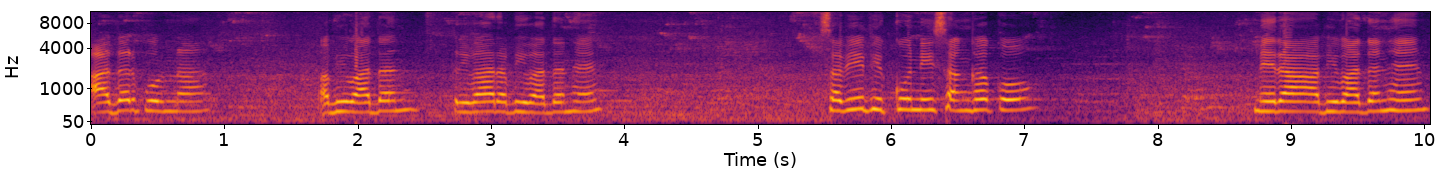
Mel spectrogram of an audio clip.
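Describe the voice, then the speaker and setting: A woman speaks at a high pitch in a flat monotone, pausing long and often, with audible room echo and noticeable background noise. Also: very even loudness. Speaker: Buddhist nun. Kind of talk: dharma talk. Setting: Buddhist temple gathering. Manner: formal.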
